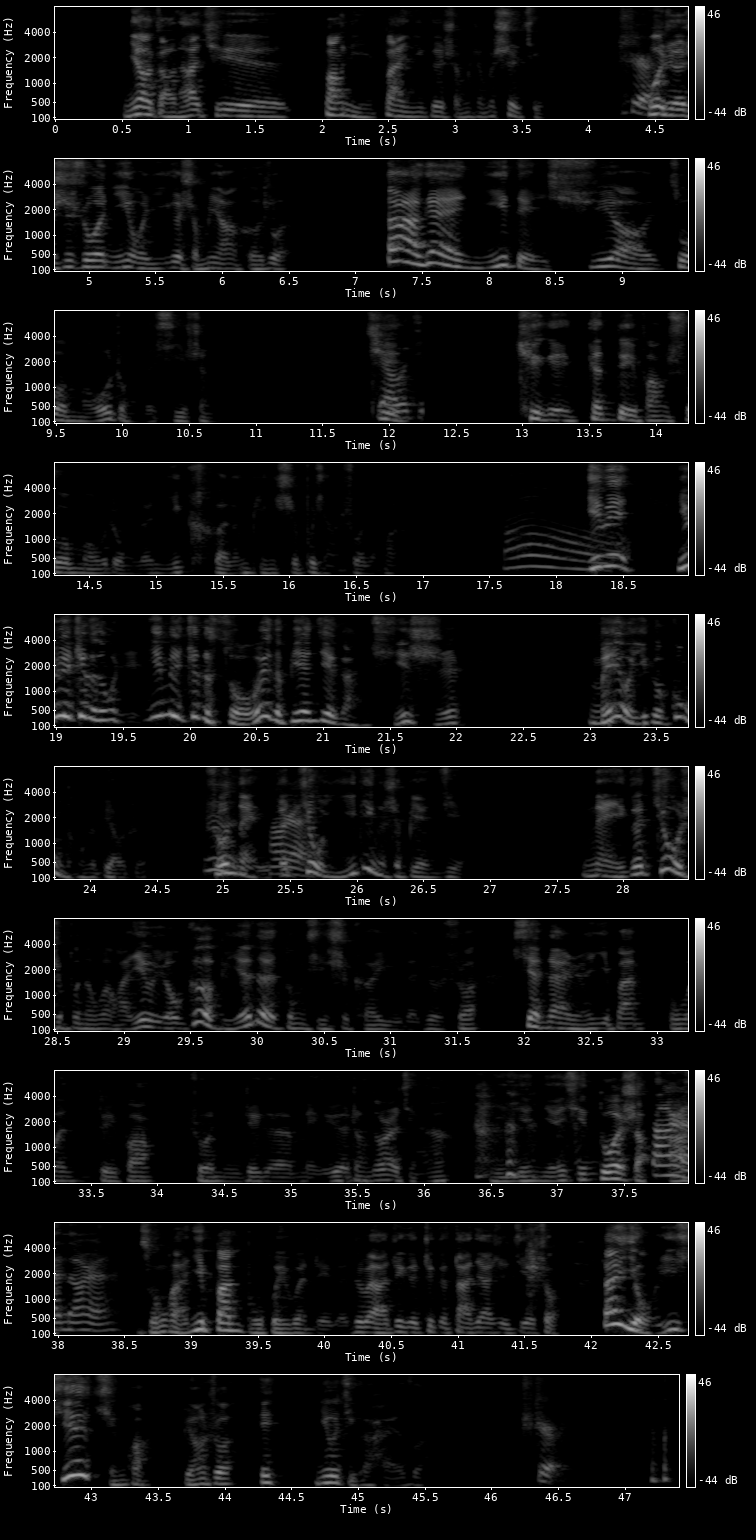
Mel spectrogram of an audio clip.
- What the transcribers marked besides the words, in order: other background noise; laugh; laughing while speaking: "当然 当然"; laugh
- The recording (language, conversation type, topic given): Chinese, podcast, 你如何在对话中创造信任感？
